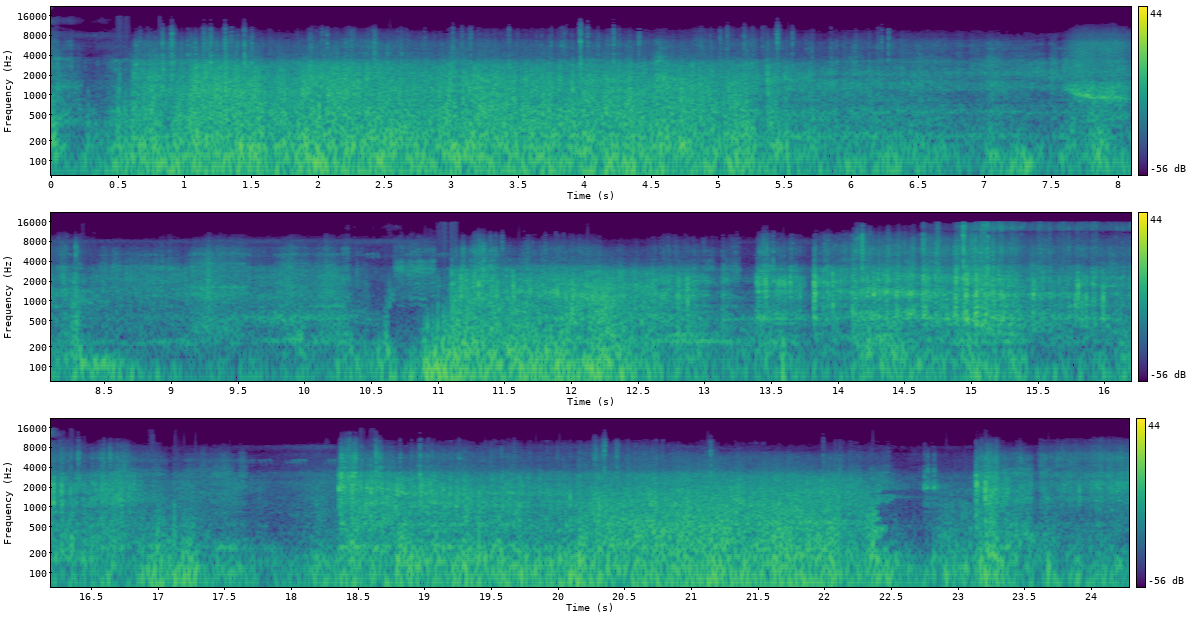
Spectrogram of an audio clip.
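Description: Hardtail mountain bike riding fast down a dirt bike-park trail: a continuous rumble of the tyres on dirt and the rattle of the unsuspended frame and chain over rough ground, mixed with wind on the microphone. The noise drops away briefly a few times.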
